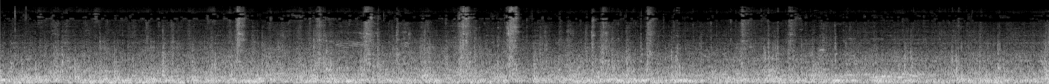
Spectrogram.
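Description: A narrow-gauge train running along the line: a steady rumble with a run of sharp, irregular clicks through the middle.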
